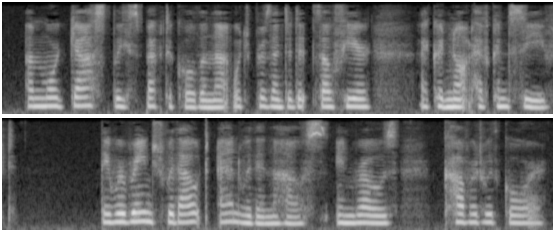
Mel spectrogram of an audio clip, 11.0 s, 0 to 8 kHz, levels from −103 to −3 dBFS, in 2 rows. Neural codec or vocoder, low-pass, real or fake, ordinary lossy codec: none; 7.2 kHz; real; AAC, 32 kbps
